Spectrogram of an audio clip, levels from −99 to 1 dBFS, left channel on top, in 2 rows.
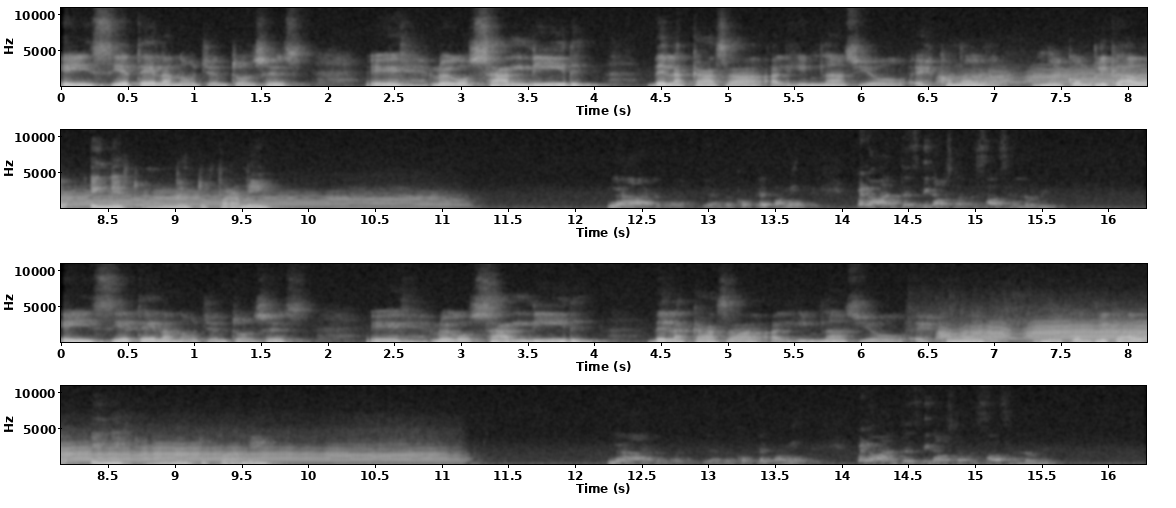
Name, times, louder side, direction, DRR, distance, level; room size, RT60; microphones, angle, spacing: voice 1, 0.0-9.7, left 2 dB, 60° left, 10 dB, 0.7 m, -27 dB
Trumpet, 6.5-11.2, right 5 dB, 60° right, 0.9 m, -34 dB
voice 2, 12.2-13.7 14.1-15.5, left 3 dB, 40° left, 3 dB, 2.6 m, -41 dB
13.5 x 5.0 x 6.0 m, 0.42 s
head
